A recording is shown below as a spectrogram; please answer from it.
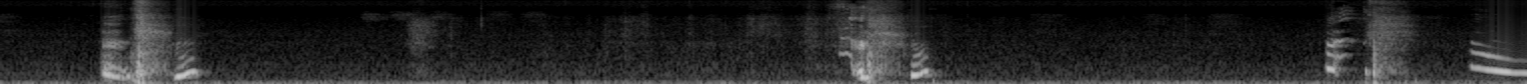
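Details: Three short, sharp sneezes several seconds apart in a quiet room, sounding like a small animal; sneezes described as girlier than expected; sneezing.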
